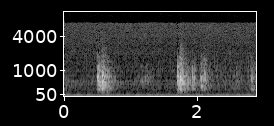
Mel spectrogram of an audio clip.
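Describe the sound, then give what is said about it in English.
A hammer strikes a door to force it open, with two heavy, dull blows about a second apart, followed by a lighter knock, with no talking and a low hum underneath. “Go on, give me that hammer.”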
